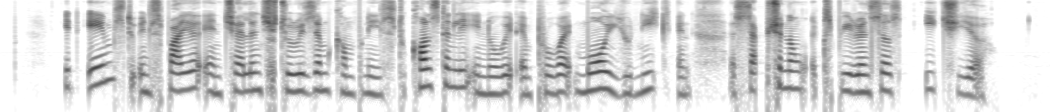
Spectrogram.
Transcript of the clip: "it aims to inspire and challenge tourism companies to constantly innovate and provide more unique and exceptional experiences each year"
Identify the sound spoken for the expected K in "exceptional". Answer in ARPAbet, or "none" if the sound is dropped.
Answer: none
